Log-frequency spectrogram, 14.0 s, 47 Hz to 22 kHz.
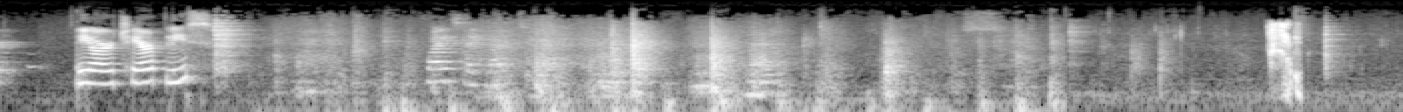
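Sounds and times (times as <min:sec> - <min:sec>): chair knocking and clattering: 0:05.0 - 0:09.4.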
